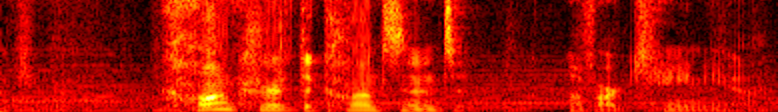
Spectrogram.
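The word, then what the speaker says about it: Archanea: conquered the continent of Arcania some people say Arcania I don't know Arcania just sounds more correct to me but AR I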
